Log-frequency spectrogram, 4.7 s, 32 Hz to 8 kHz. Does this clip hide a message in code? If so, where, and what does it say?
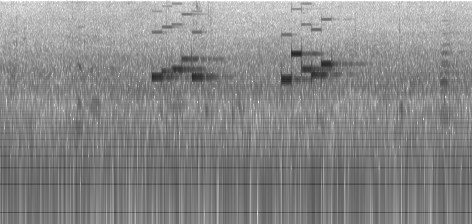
Yes: five-tone selective call (CCIR) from 1.5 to 3.3 s, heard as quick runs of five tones, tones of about 100 ms, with room echo and street noise. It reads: 24592 11537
